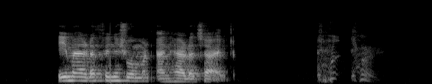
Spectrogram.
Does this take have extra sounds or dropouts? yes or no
yes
